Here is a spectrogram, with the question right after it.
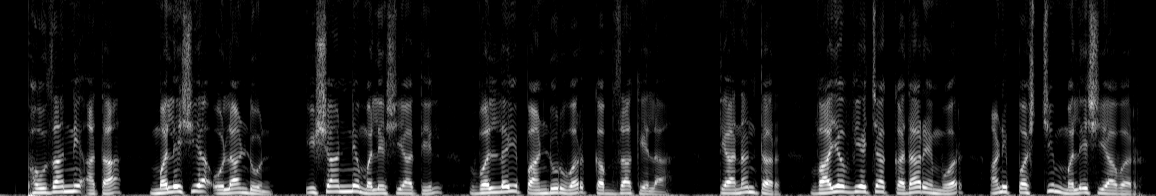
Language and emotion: Marathi, neutral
